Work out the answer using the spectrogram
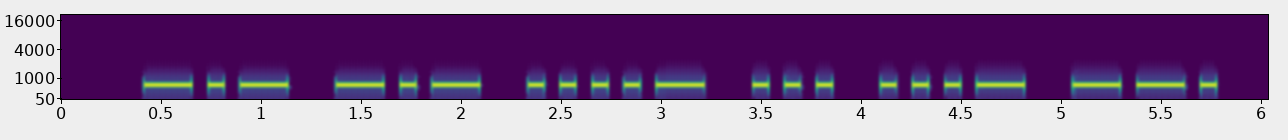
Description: Morse code, heard as a keyed tone, about 15 wpm, 700 Hz. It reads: KK4SVG
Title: USA Call Signs - 6 Characters - Repeated 3x - 15wpm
